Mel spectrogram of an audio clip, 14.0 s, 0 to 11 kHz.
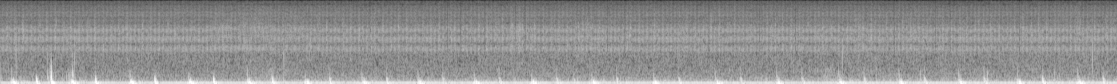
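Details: Self-recorded heartbeat of a person sick with the flu; steady low thumps at about 80 beats a minute over a constant low hum; ordinary heartbeat.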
